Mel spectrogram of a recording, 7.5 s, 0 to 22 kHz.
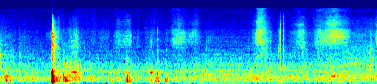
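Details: Renault Megane Mk2: a single sharp clunk when braking in reverse, then only faint small noises; source not identified.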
